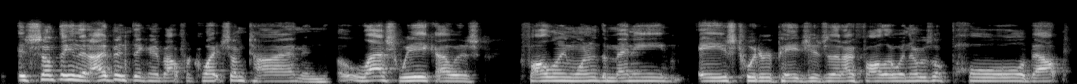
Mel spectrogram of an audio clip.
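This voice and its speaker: A man talks at a moderate pace in an American accent. His pitch is high. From Atlanta, US South. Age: 60s. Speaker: baseball fan organizer. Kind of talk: podcast interview. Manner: halting.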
